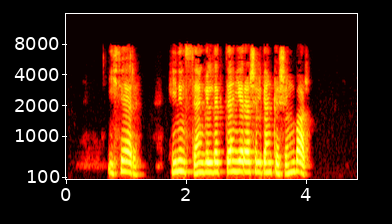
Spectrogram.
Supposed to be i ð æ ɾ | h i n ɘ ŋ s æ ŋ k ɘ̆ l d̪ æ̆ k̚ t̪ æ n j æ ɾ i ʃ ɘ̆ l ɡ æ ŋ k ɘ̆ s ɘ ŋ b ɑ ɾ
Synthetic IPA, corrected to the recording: i θ æ ɾ | h i n ɘ ŋ s æ ŋ ɡ ɘ̆ l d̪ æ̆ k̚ t̪ æ n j æ ɾ æ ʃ ɘ̆ l ɡ æ ŋ k ɘ̆ ʃ ɘ ŋ b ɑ ɾ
